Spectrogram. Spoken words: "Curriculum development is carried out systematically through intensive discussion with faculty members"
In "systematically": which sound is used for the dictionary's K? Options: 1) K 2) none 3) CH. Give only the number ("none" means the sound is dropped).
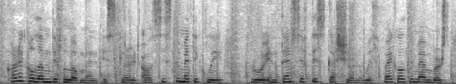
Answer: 1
